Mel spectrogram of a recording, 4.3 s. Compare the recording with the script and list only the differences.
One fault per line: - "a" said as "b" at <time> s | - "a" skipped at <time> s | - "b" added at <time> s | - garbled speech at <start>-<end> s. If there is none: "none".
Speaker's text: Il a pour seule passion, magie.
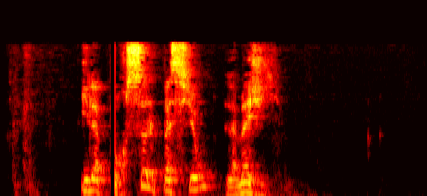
- "la" added at 2.2 s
